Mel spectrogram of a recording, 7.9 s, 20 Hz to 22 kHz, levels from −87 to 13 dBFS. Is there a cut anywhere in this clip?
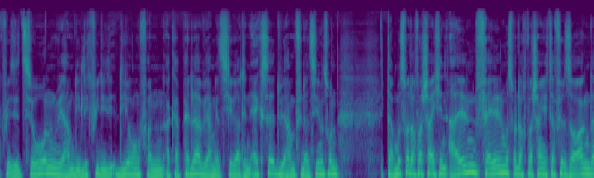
no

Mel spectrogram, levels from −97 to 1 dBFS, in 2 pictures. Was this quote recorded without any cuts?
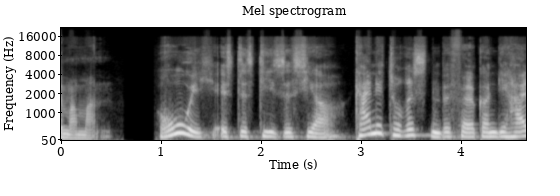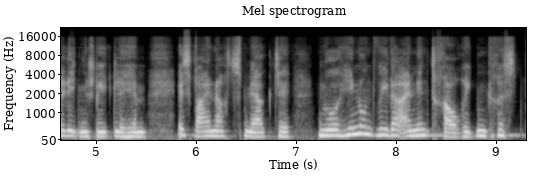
no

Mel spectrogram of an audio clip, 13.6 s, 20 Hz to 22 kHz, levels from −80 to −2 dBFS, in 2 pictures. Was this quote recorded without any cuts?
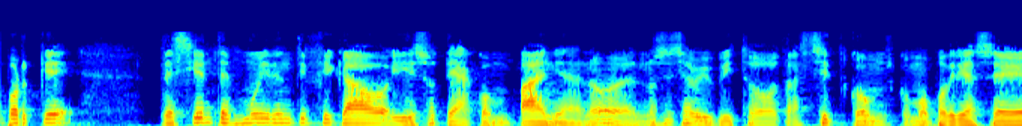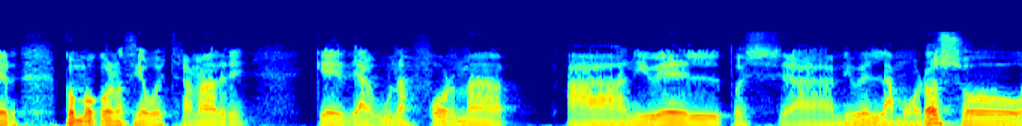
yes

